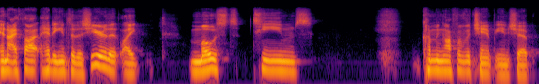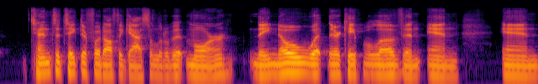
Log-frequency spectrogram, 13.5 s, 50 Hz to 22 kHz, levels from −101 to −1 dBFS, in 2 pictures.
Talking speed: 165 wpm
